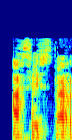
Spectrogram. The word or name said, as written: asestar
